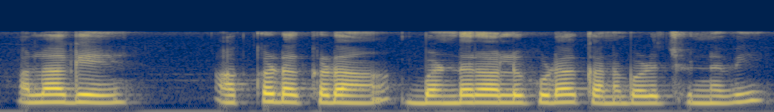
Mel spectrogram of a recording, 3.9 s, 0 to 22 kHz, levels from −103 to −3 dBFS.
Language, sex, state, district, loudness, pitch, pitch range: Telugu, female, Telangana, Hyderabad, -16 LUFS, 245 Hz, 235-255 Hz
